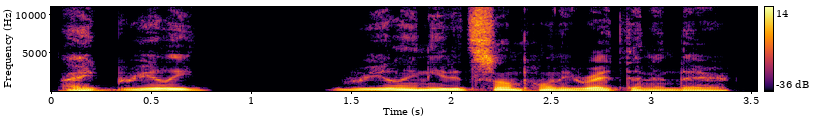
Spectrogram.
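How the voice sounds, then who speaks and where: A man's voice: lowish voice, moderate pace, dark tone, close to an everyday voice. A man voicing a young female pegasus pony, brash and grief-stricken, in an emotional dramatic reading. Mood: pleading. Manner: emotional, pleading outbursts. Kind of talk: dramatic fan fiction reading. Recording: background music.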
